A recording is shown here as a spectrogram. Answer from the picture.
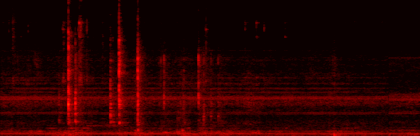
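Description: Faint clicks of metal tongs against a perforated steel colander as chicken pieces are turned over, about six light clicks in the first three seconds and one more near the end, over a faint steady hum.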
